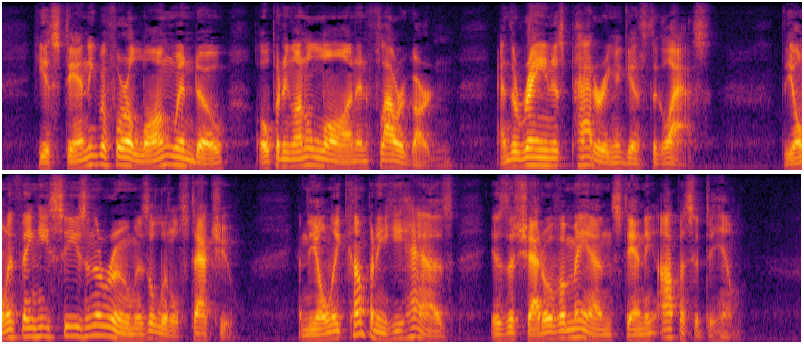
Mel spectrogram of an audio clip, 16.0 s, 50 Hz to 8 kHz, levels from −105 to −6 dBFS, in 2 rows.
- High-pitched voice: No, low, 125 Hz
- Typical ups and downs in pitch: No, wide, 6.7 semitones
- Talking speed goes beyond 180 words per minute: Yes, average, 190 wpm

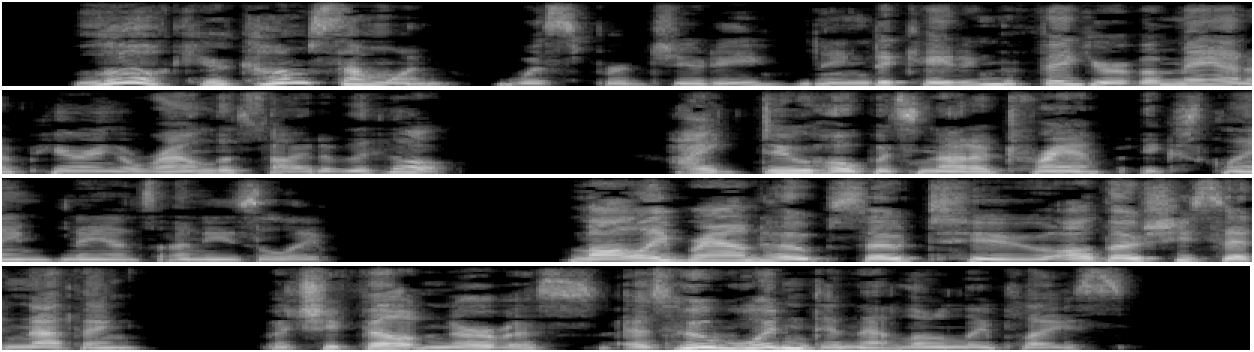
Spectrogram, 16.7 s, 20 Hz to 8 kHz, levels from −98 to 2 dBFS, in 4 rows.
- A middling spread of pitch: No, wide, 7.9 semitones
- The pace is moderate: Yes, average, 180 wpm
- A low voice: No, high, 215 Hz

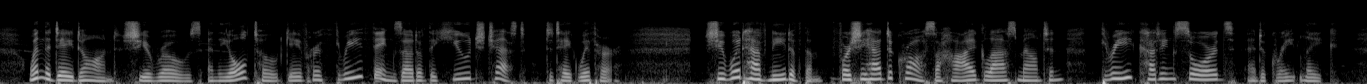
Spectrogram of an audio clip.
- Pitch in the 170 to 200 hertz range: Yes, high, 190 Hz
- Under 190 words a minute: No, average, 195 wpm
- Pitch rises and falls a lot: Yes, wide, 5.8 semitones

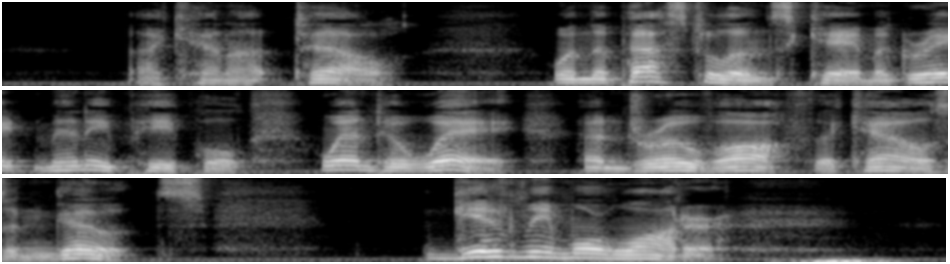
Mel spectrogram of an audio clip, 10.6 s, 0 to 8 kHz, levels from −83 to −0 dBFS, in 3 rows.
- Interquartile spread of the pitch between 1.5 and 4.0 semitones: No, average, 4.8 semitones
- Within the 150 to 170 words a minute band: No, slow, 135 wpm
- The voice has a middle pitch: No, low, 130 Hz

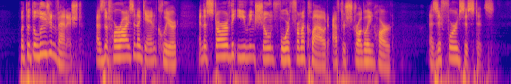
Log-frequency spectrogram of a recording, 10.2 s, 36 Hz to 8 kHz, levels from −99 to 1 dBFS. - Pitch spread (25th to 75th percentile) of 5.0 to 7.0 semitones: No, average, 4.5 semitones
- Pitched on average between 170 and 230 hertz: Yes, medium, 185 Hz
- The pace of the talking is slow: No, average, 150 wpm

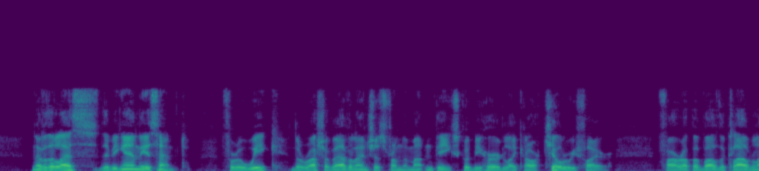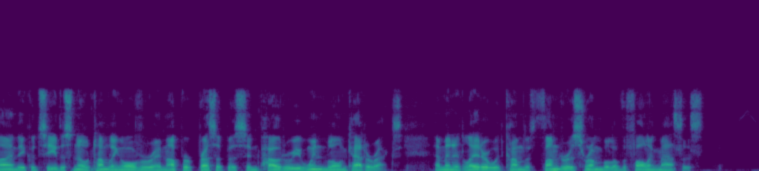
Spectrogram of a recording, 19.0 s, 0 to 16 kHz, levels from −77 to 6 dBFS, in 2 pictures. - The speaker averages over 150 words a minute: Yes, average, 175 wpm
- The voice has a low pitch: Yes, low, 100 Hz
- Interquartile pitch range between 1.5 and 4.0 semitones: Yes, narrow, 2.5 semitones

